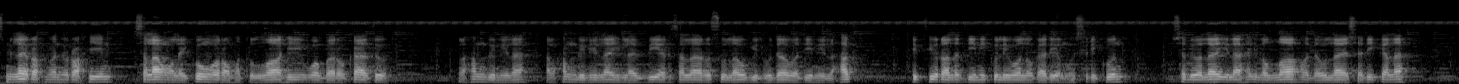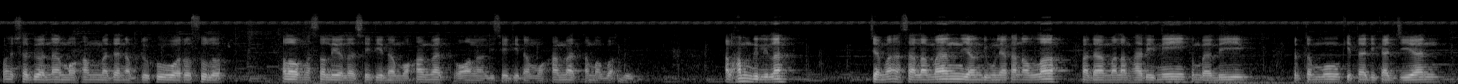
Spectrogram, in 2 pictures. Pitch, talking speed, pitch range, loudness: 110 Hz, 120 wpm, 105-115 Hz, -30 LUFS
